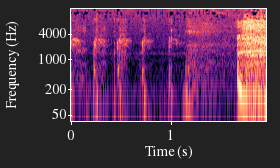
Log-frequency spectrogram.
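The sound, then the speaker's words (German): A quick series of short, yappy dog sounds, five or six in a row, followed by a burst of loud rustling or scuffling as the dogs play. “Ich freue mich, dass du dich freust, dass die Hunde spielen.”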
